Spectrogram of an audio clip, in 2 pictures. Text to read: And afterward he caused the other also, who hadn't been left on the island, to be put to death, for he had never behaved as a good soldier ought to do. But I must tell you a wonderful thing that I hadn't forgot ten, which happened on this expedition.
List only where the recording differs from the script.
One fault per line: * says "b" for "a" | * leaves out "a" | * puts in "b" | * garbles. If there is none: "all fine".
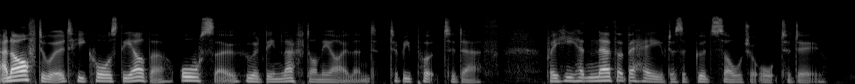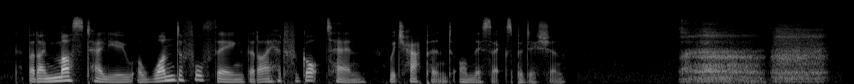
* says "had" for "hadn't"
* says "had" for "hadn't"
